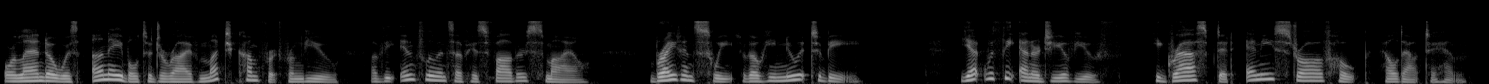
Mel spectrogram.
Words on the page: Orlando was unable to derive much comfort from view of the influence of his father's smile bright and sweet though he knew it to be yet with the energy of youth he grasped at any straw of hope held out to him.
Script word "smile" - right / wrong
right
